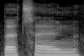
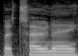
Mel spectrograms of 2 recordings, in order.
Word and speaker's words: Bertone: it is Duster G on the Astra G bertone or Bertoni however you want to pronounce it convertible I actually quite like this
